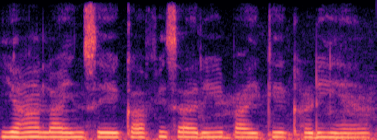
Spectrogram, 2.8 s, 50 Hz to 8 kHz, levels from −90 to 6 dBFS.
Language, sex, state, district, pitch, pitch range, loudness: Hindi, female, Jharkhand, Ranchi, 250 Hz, 240-255 Hz, -14 LUFS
